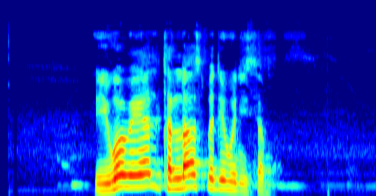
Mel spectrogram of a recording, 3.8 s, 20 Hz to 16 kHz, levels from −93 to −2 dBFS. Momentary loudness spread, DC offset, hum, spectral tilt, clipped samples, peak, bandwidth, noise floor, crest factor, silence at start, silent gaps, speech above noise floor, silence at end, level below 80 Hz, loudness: 20 LU; under 0.1%; none; -7.5 dB/octave; under 0.1%; -4 dBFS; 8.6 kHz; -72 dBFS; 20 dB; 0.95 s; none; 50 dB; 1.1 s; -78 dBFS; -22 LUFS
